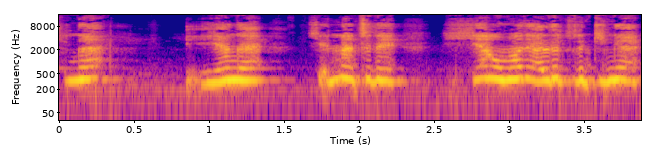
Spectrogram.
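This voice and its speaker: A woman's voice: very high voice, flat delivery, moderate pace. Woman doing anxious loving village wife. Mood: worried. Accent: Tirunelveli Tamil. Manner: pleading questions, tearful.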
